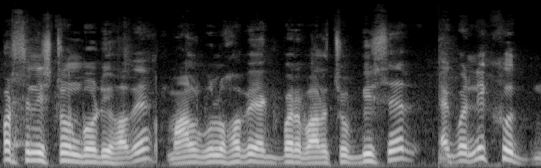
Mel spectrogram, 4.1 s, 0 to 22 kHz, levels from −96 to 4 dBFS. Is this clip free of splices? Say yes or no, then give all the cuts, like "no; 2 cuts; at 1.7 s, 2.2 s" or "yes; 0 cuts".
no; 2 cuts; at 1.2 s, 3.2 s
